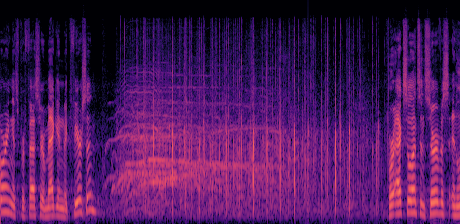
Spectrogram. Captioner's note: applause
